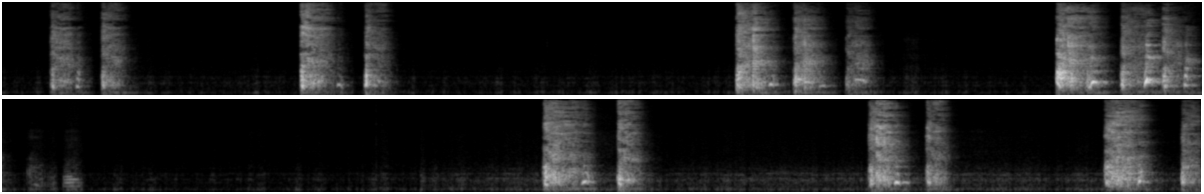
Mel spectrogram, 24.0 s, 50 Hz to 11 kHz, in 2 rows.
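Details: Productive morning cough that lasts about 45 minutes each morning: repeated bursts of two to three harsh, wet-sounding coughs with quiet pauses between.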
